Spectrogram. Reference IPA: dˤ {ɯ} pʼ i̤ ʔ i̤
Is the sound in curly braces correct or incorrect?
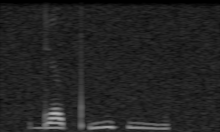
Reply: correct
